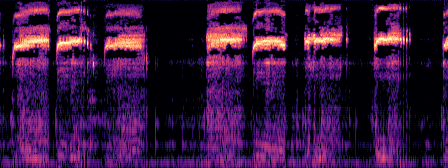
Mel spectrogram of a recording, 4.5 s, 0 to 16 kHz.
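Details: Common swifts fighting an intruder inside an occupied nest box on 1 July 2012: shrill, piercing screams of about half a second each, seven in a row with brief gaps, close and loud.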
